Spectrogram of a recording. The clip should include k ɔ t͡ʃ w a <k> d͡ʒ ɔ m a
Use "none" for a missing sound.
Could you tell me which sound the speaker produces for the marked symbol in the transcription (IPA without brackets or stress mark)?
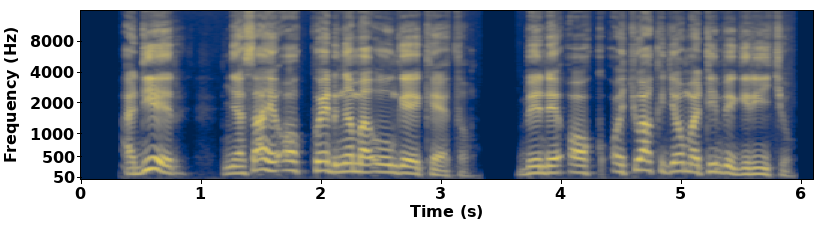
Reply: k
